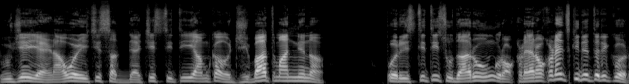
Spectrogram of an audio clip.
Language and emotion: Goan Konkani, angry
